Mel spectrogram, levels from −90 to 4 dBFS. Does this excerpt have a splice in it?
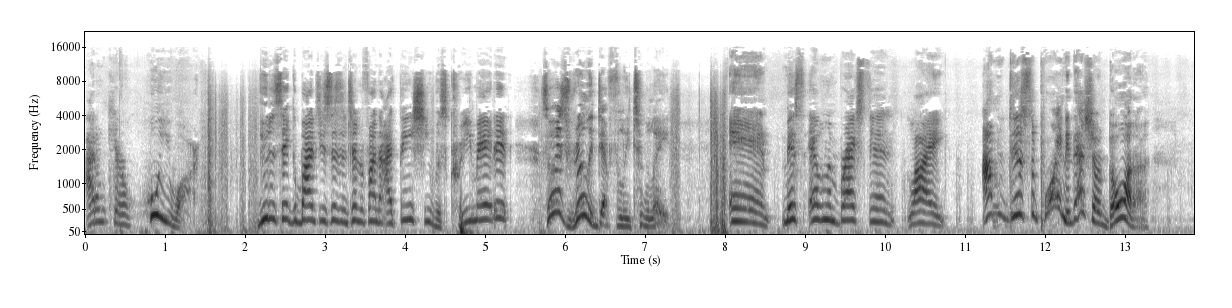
no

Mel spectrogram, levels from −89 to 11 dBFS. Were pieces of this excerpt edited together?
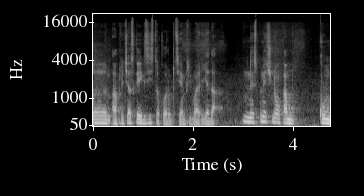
no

